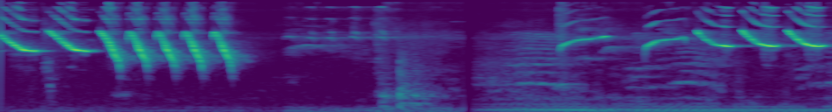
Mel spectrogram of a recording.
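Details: Caged Yorkshire canary singing, used as a master recording to prompt lazy canaries to sing and to encourage mating; rapid series of downward-sweeping whistled trills, a brief pause with a rustle, then more descending whistles over a low hum.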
